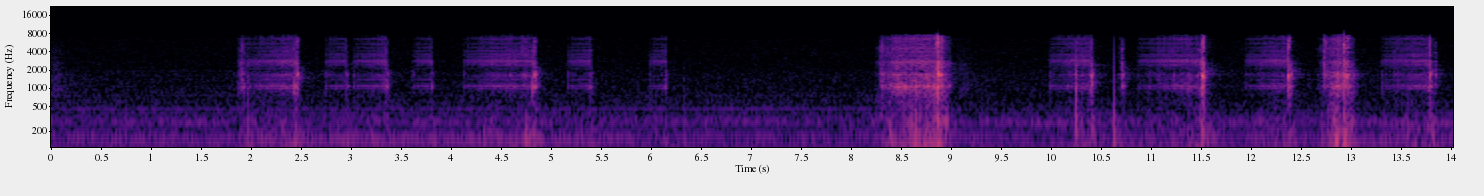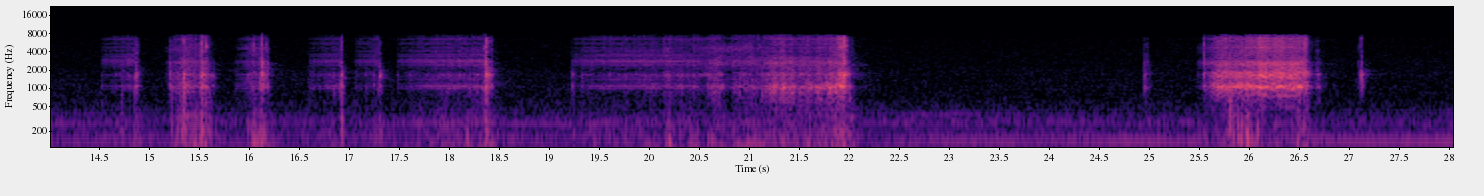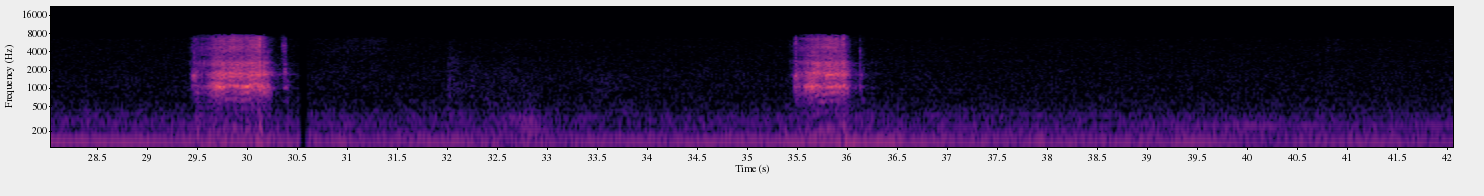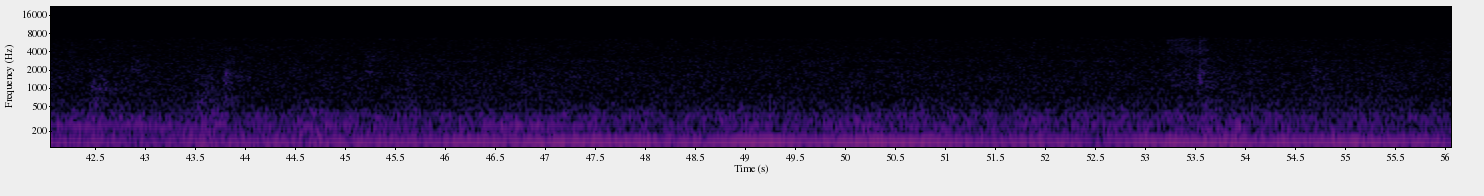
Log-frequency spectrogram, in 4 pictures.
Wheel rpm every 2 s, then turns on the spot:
0, 0, 0, 0, 10, 0, 0, 0, 0, 0, 10, 0, 10, 20, 10, 10, 0, 10, 0, 0, 0, 0, 0, 0, 0, 0, 0, 0.
none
